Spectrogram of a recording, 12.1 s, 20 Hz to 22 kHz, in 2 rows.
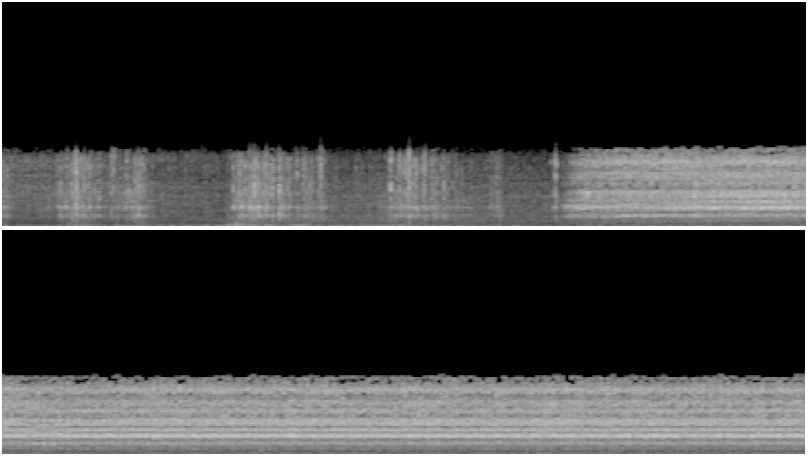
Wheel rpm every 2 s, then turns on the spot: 20, 20, 120, 160, 160, 160.
0-4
